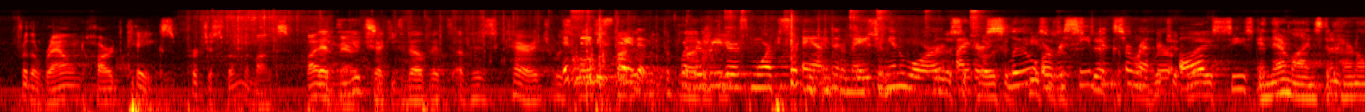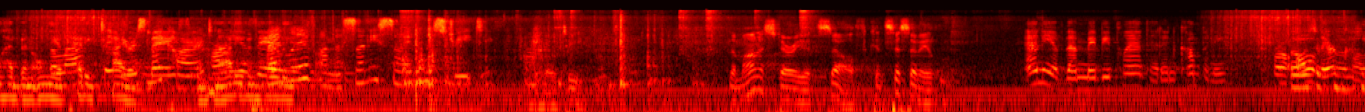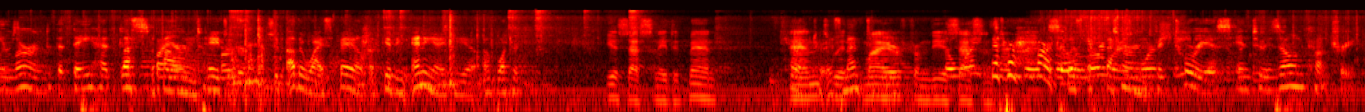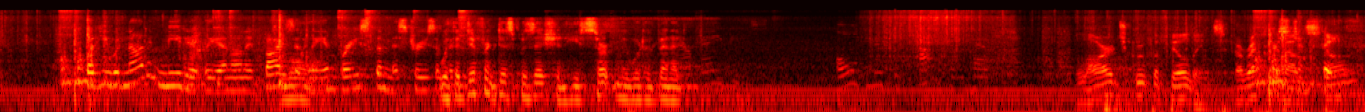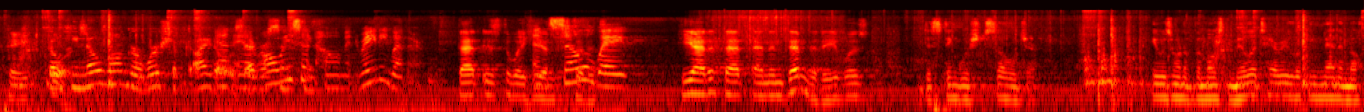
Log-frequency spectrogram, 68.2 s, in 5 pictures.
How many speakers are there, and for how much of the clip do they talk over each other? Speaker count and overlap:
9, about 42%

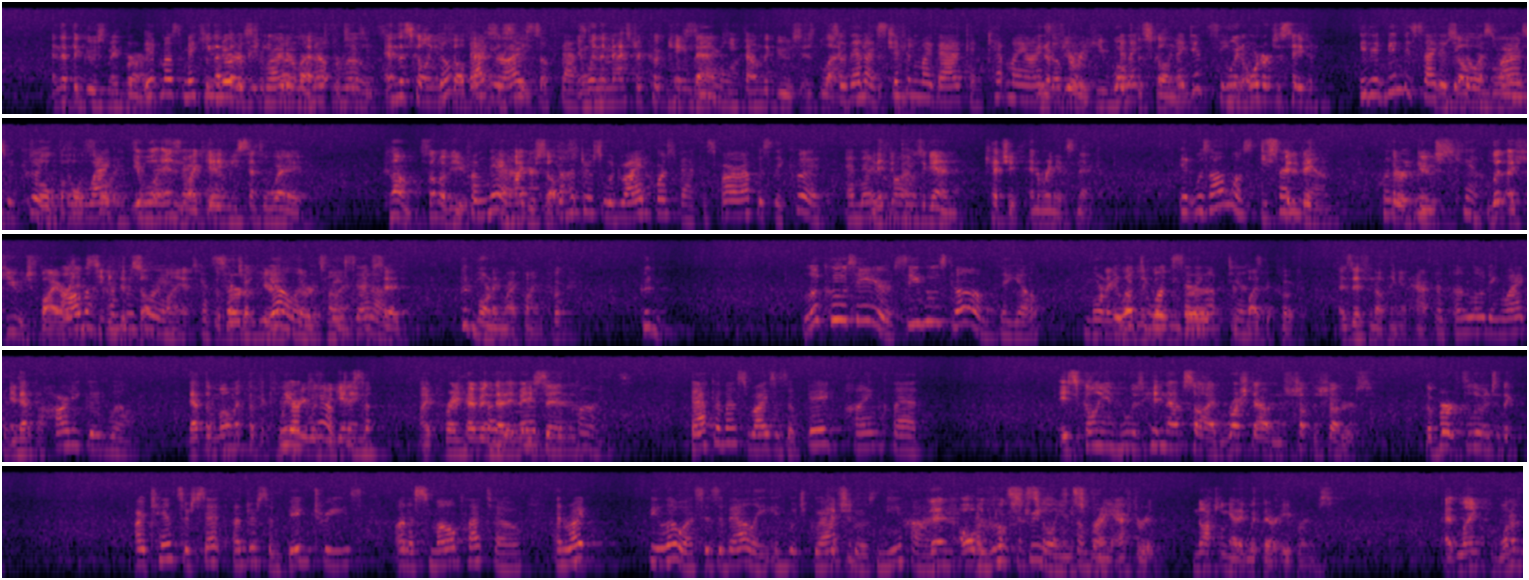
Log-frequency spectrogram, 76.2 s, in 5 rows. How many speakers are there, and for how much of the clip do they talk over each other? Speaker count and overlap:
2, about 42%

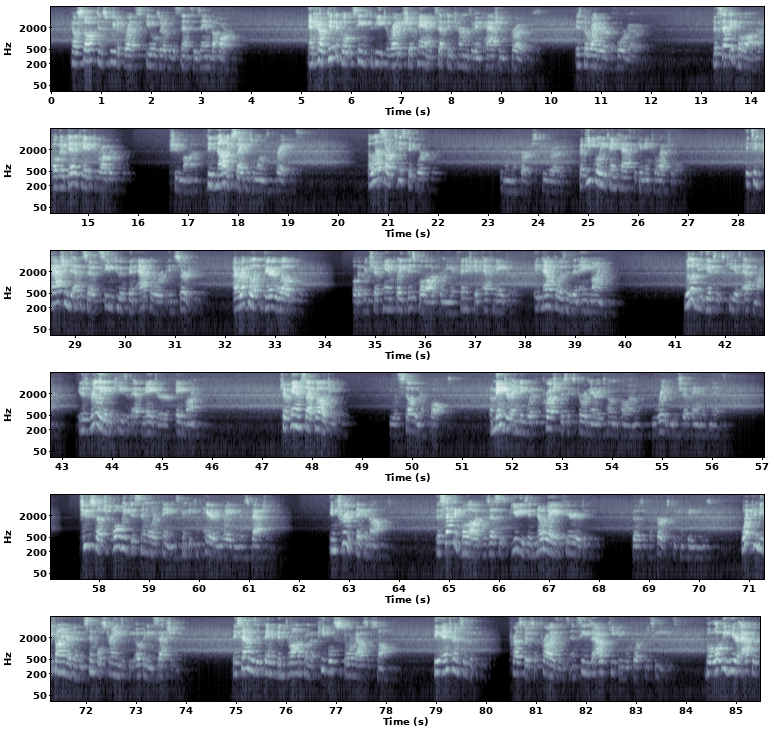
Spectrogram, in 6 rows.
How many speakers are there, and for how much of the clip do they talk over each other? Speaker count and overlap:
1, no overlap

